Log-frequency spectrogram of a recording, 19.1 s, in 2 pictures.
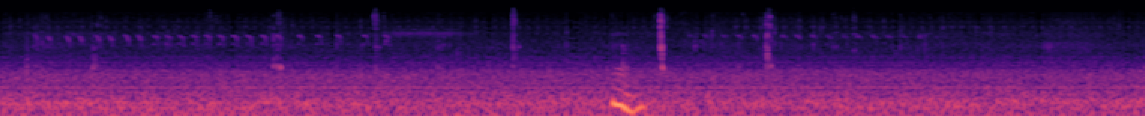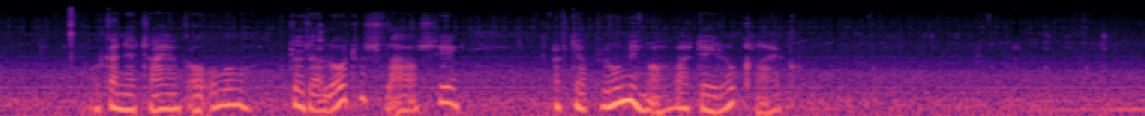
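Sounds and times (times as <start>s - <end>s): low hum in car cabin: 0.0s - 19.0s
faint rapid high ticking: 0.1s - 8.6s, 9.5s - 18.8s
person chewing: 2.1s - 2.4s, 3.0s - 7.2s, 17.6s - 19.0s
person humming low mm: 5.1s - 5.6s.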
